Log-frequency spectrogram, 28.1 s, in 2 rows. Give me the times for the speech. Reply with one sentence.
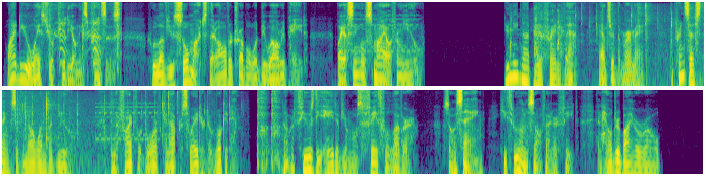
The speech can be heard from 0.1 to 8.4 s, from 10.1 to 18.8 s and from 19.6 to 27.2 s.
